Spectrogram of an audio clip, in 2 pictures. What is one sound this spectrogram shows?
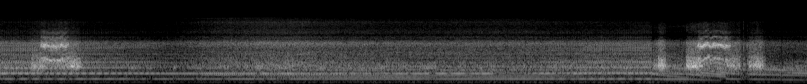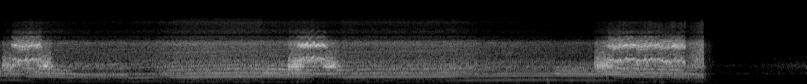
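Tyres screech briefly several times.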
